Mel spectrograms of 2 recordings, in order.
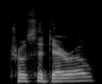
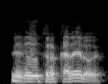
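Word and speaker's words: Trocadéro: Trosadero is, am I pronouncing the title right, Roberto? Trocadero, yes, it's a viewpoint from.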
